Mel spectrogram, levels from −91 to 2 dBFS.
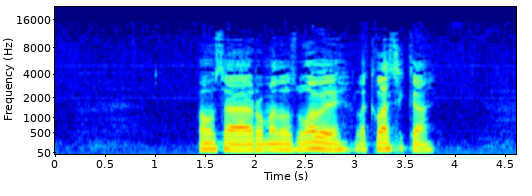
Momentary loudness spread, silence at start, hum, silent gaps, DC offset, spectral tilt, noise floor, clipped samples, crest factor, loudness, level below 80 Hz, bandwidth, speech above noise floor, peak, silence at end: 10 LU; 1.45 s; 60 Hz at -45 dBFS; none; under 0.1%; -6 dB/octave; -62 dBFS; under 0.1%; 20 dB; -26 LUFS; -64 dBFS; 13.5 kHz; 37 dB; -8 dBFS; 0.85 s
